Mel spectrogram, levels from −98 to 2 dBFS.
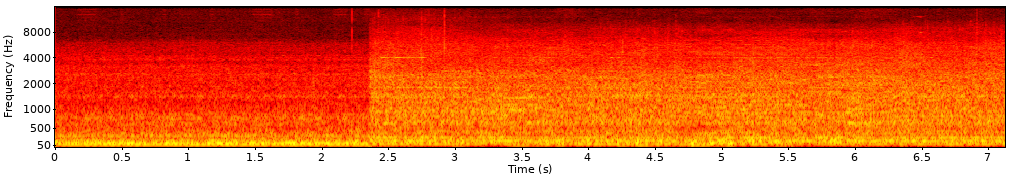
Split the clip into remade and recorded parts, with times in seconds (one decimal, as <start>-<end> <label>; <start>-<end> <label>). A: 0.0-3.1 recorded; 3.1-4.0 remade; 4.0-4.7 recorded; 4.7-6.3 remade; 6.3-7.1 recorded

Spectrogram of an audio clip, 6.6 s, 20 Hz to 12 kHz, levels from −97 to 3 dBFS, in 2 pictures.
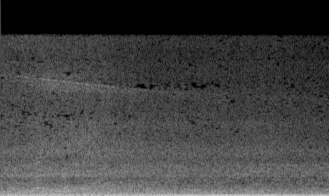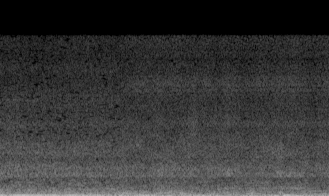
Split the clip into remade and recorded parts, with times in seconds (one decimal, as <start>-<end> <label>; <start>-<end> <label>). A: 0.0-4.5 recorded; 4.5-6.6 remade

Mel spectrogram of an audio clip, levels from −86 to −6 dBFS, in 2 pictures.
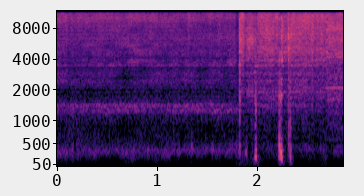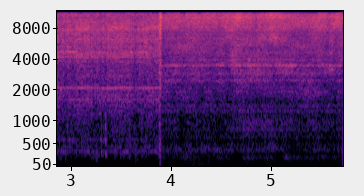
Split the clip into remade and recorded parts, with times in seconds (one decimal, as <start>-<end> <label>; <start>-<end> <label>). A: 0.0-2.7 remade; 2.7-3.9 recorded; 3.9-5.7 remade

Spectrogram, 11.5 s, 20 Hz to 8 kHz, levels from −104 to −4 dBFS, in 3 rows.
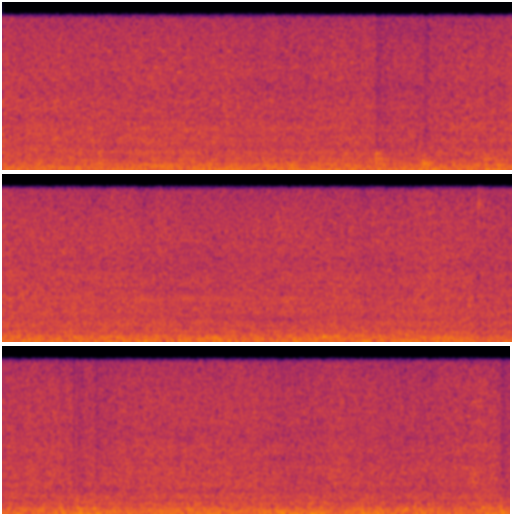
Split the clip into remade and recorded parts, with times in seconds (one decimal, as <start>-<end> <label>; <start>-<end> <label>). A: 0.0-2.2 remade; 2.2-4.6 recorded; 4.6-6.4 remade; 6.4-10.9 recorded; 10.9-11.5 remade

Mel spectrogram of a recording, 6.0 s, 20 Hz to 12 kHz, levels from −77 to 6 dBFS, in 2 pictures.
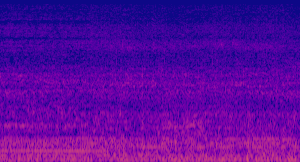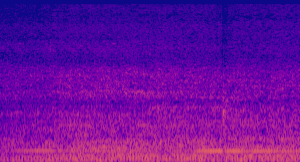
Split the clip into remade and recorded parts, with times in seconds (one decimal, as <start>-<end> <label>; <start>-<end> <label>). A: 0.0-0.9 recorded; 0.9-4.5 remade; 4.5-6.0 recorded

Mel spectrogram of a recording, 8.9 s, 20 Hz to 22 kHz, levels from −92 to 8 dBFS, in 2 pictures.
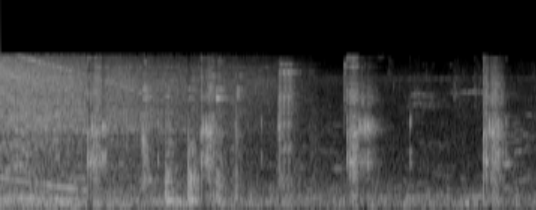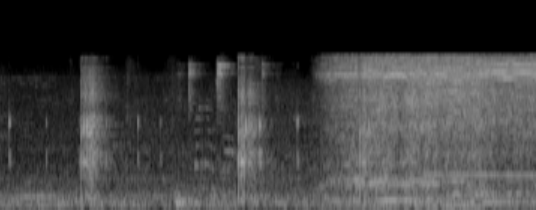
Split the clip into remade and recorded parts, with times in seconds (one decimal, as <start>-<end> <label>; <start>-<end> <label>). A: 0.0-8.9 recorded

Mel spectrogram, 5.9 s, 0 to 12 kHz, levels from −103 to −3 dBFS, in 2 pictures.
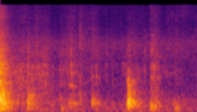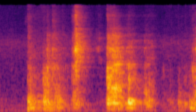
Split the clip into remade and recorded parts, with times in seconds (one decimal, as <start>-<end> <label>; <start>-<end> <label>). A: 0.0-4.6 recorded; 4.6-5.3 remade; 5.3-5.9 recorded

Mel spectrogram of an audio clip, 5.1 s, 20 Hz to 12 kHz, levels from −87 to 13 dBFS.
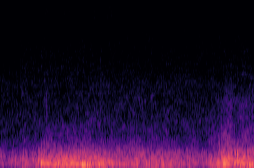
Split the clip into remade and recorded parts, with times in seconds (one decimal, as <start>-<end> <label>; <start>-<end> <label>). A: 0.0-5.1 remade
